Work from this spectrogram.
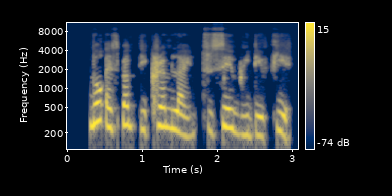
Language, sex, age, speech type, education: Nigerian Pidgin, female, 15-29, spontaneous, tertiary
